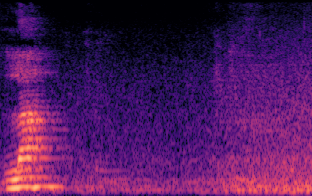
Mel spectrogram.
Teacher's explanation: மிக வெளிப்படையாக நாக்கை வெளியே வைத்து உச்சரிக்க வேண்டும்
